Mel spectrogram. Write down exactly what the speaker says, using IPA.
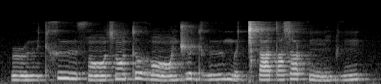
ɹ ʉː˩ t x ʉː˥˧ θ ɔ̃ː˩ s ɔ̃˧ t ʊ˥˧ ɦ ɔ̃ː˧˩˧ d͡ʒ ʊ˥˧ dʱ ʉː˧˥ m ø˩ ǀʰ əː˧˥ dˤ ʊ˧˥ zˤ ø˥˧ k ĩː˧˩˧ bʱ ĩ˧˥

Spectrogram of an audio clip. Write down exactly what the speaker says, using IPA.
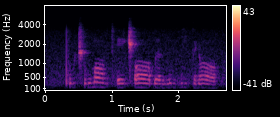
pʼ u ɡ t͡ʃʼ u ɡ m ɔː ɡ t͡sʼ eː t͡ʃʼ ɔː ɓ əː ɡ m u ɡ ɓ i k ə ɳ ɔ

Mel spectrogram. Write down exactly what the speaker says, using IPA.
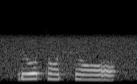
ɾʲ o t õ xʲ õ

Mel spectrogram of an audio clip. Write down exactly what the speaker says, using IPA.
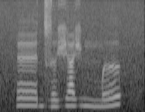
ɛː d͡z ə ʒ a ʒ mː ə

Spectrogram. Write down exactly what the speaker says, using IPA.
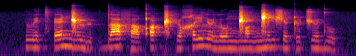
β e t͡sʼ ɛ ŋ͡ǁ y ɳ | d̪ a f a qʼ o ǁʰ y χ i l ø l o ŋ͡ǁ ɔ ŋ͡ǁ i ʃ ɛ ʈ ø t͡ʃ ø d̪ u

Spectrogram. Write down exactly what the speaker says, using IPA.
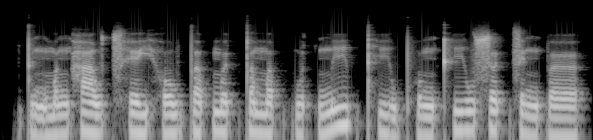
t̪ ɪ˨˩ ŋ m ɐ˨˥ ŋ h aː˨ w t͡sʰ e˨ j h o˨˧ w t̪ ɐ˨˥ p̚ m ɵ˨˥ t̚ t̪ ɐ˧ m ɐ˨ p̚ kʷ ɐ˧ t̚ m iː˥ p̚ t̪ʰ iː˨˩ w pʰ ʊ˨ ŋ kʰ iː˥ w s ɵ˥ t̚ s ɪ˨ ŋ p œː˨

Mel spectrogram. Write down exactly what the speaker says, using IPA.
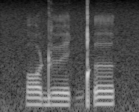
ɔ ɖ ʏ e̯ ǃʼ ə

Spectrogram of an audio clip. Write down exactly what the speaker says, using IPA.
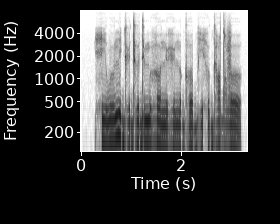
h i w u n̪ i ɡʱ ʉ dʱ ɯ d̪ ʉ m u ɦ o n ʉ ɦ ʉ n̪ o ɡʱ o bʱ i h u ɡʱ ɯ dˤ i v o

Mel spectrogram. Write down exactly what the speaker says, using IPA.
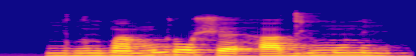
i˨ d ũ˧ ɡ͡b ã˧ m u˦ ɾ o˧ ʃ ɛ˨ h a˨ d i˨˦ m ũ˦ n i˧

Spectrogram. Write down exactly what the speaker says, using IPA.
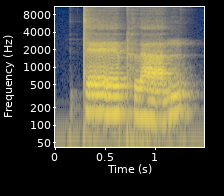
t ɛː˧ pʰ l a˩˦ n

